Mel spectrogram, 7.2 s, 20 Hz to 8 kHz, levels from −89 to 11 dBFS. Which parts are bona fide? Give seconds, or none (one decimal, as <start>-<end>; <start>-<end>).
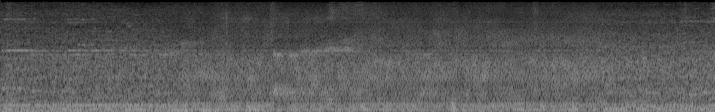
0.0-1.7; 6.0-7.2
